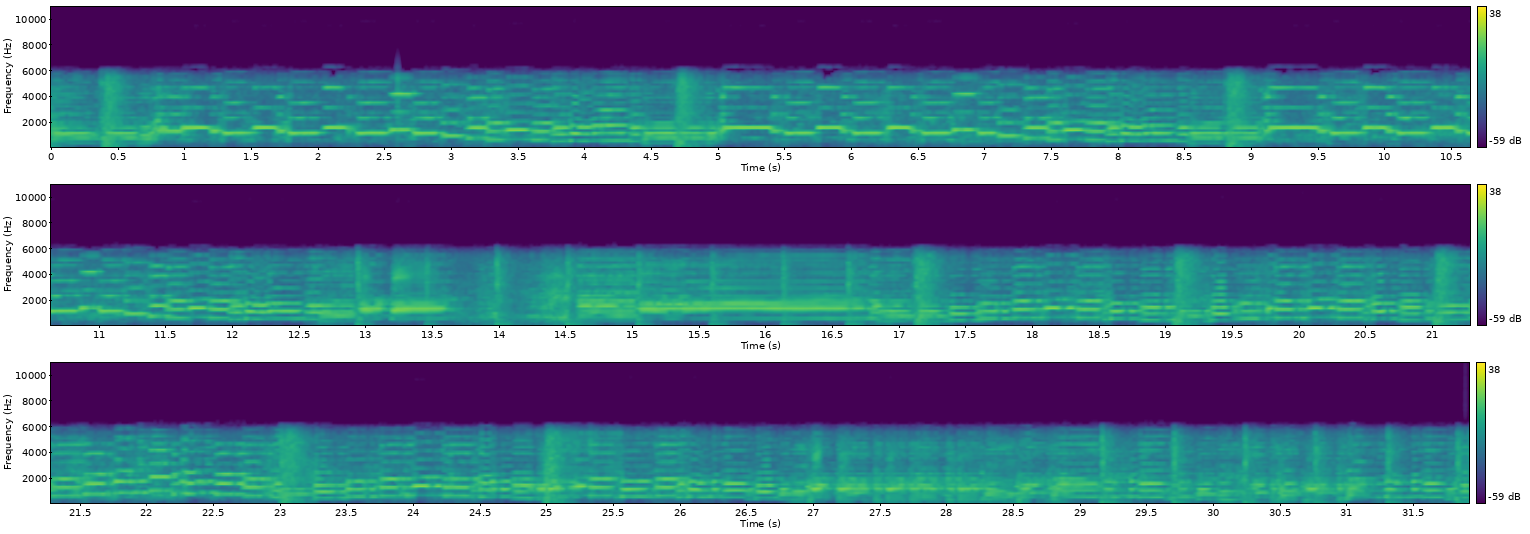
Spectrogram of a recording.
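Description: Harmonica played into a hand-held microphone: an instrumental break of quick note runs and held chords, with a bass drum beat keeping time every second or two.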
